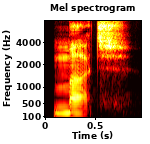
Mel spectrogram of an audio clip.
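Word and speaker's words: maig: Lo que debemos tener presente es que en la mayoría de casos la i de esta combinación no se pronuncia. Esta i es solo para indicar que la g se pronuncia j. Mach mayo.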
